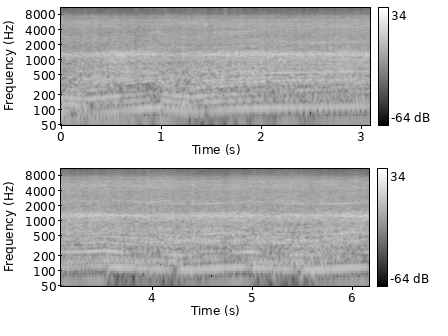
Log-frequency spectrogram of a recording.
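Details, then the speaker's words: Yamaha NMAX scooter, previously would not start and died suddenly, after repairing poor socket connections and a loose wire: steady even single-cylinder idle with light buzz, no knocks, misses or rattles; running normally. "untuk sementara mudah-mudahan bisa tahan lama jadi Motornya nggak ada masalah"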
